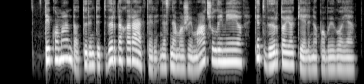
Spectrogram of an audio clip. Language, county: Lithuanian, Kaunas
